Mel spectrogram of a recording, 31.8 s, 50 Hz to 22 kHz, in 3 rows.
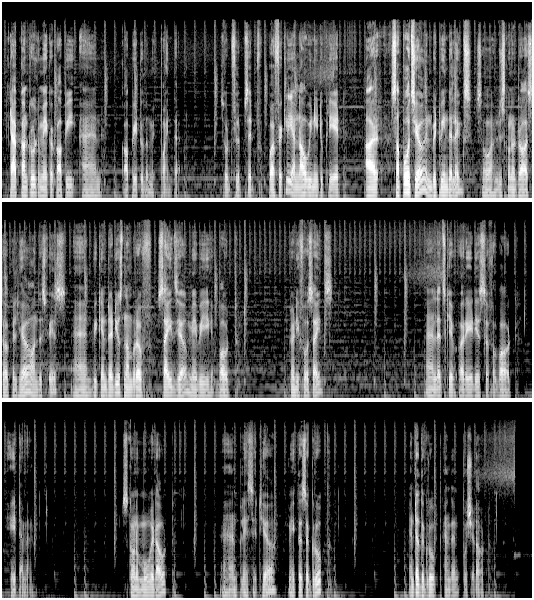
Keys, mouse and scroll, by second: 2.8-4.3 middle drag, 4.5 space, 4.7 click, 5.1-6.5 shift+middle drag, 7.3-7.8 middle drag, 8.8 shift+middle click, 9.6 c, 10.6 click, 13.6-15.5 typing, 16.0 Return, 17.0 middle click, 21.0 8, 21.2 Return, 21.7 space, 22.6 click, 22.6 m, 23.4 scroll down 1, 24.3-25.1 scroll up 2, 25.8 click, 26.3 space, 26.5 right click, 27.6 click, 28.1 click, 28.3 click, 29.0 o, 29.3 click, 30.8-31.8 typing, 31.4 middle click.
